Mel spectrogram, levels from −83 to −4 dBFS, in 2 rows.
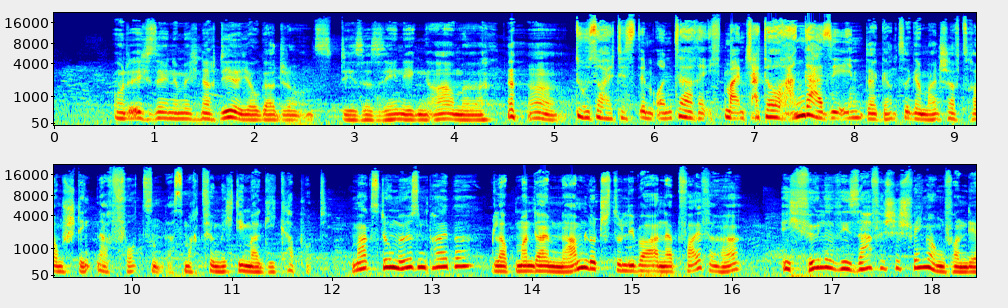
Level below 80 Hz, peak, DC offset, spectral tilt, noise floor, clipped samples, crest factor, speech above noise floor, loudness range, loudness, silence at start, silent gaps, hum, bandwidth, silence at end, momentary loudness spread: -42 dBFS; 0 dBFS; under 0.1%; -5 dB/octave; -37 dBFS; under 0.1%; 16 dB; 22 dB; 4 LU; -16 LUFS; 0 s; none; none; over 20 kHz; 0 s; 9 LU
